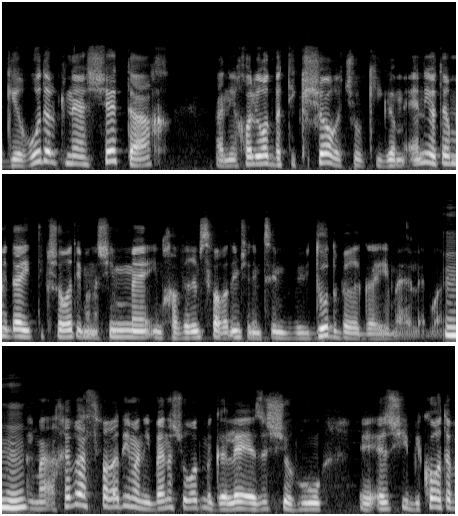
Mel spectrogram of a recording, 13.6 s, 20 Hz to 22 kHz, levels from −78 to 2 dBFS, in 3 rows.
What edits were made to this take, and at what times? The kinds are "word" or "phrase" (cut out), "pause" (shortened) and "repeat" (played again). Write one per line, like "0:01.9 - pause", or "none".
none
